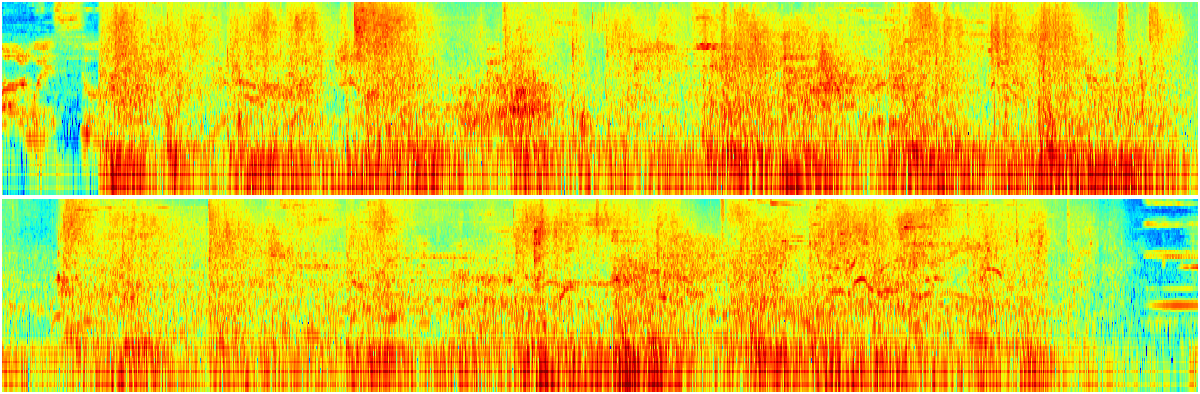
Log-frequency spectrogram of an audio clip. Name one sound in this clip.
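Magic blasts, whooshes and impacts from a video game crackle loudly.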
